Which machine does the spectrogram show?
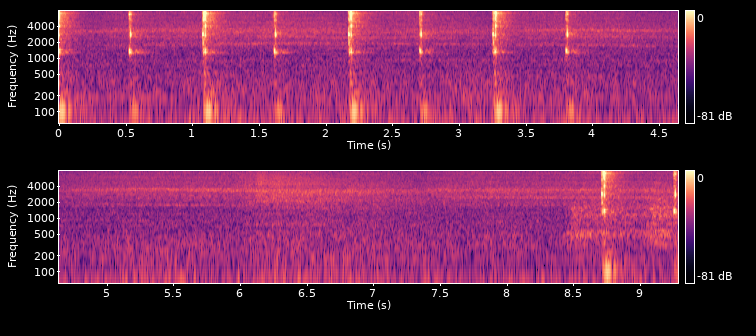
valve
